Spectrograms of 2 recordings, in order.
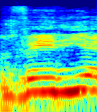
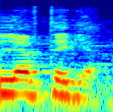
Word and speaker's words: Latveria: Y hace pocos años más que me enteré que es ¿Cómo se pronuncia? Latveria y no es Lafteria.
